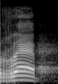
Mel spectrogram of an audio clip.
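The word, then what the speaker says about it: wrap: देख पा रहे है डब्लू साइलेंट डब्लू गांव दबाई तो रैप आंसर अब यहां पर ऐप पढेंगे उबर ऐप नहीं देख पा रहे हैं रॉक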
